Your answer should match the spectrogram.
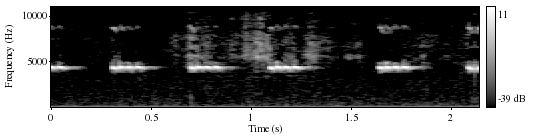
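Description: A cricket chirps in a steady series of short, high-pitched trills with brief gaps between them. The sound is alone, with no voices.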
